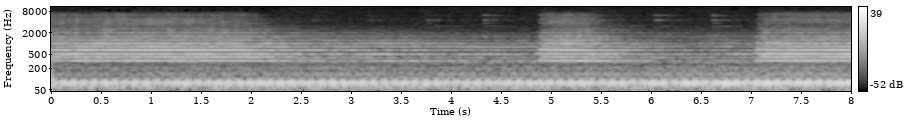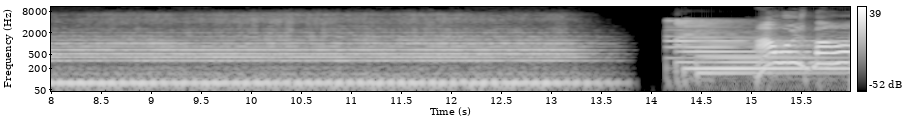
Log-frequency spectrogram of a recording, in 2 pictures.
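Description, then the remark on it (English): A train horn blares in long, sustained blasts with a couple of brief breaks, over a steady low rumble of a passing train, then cuts off abruptly near the end before different, sharper tones. “Once again, I hear the cry of the blue train.”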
